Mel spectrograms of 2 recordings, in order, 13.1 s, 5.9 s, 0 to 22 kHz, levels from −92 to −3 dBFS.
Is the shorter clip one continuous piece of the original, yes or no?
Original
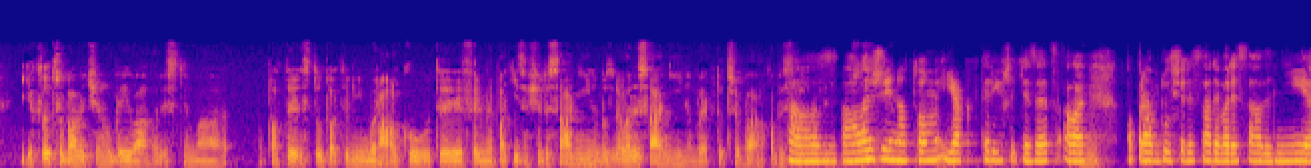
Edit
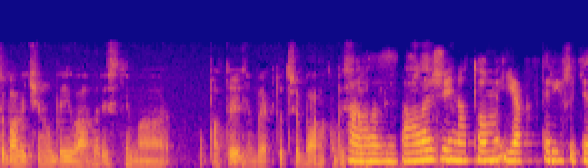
no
